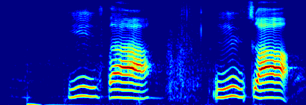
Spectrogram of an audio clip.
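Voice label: "chi1 fan4", Mandarin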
